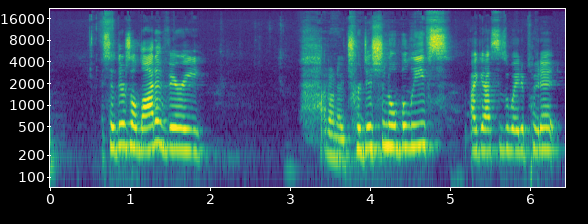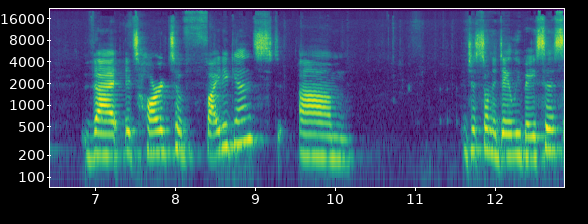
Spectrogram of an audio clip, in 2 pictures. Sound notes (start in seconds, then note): none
